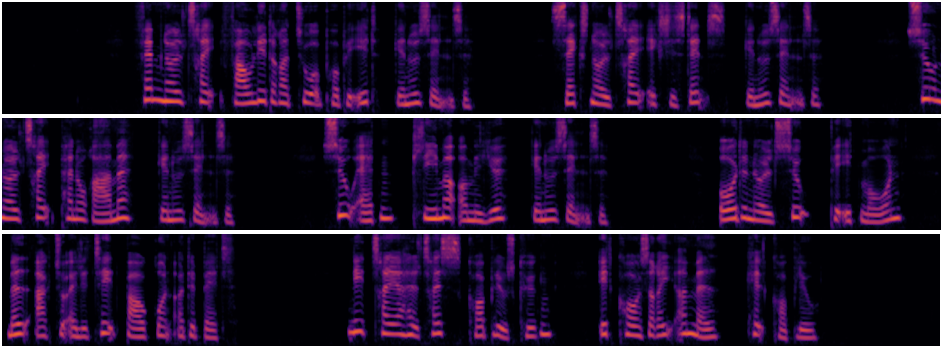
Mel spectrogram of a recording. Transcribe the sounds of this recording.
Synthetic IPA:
fem̰nɔ̽lt͡sʰʁɛ̰ːfɑ̈ʊlit͡seʁɑ̈t͡sʰuɐ̰pʰɒ̽pʰe̝ʔe̝d̥ɡ̥enuð̞ˠsen̰l̩sə | seɡ̥snɔ̽lt͡sʰʁɛ̰ːʔeɡ̥sisd̥en̰sɡ̥enuð̞ˠsen̰l̩sə | syʊ̰nɔ̽lt͡sʰʁɛ̰ːpʰæno̝ʁɑ̈mæ | ɡ̥enuðˠsen̰l̩sə | syʊ̰æd̥n̩kʰliːmæʔɒ̽miljø | ɡ̥enuð̞ˠsen̰l̩sə | ɔ̽ːd̥ənɔ̽lsyʊ̰pʰe̝ʔe̝d̥mɒːn | með̞ˠɑ̈ɡ̥t͡sʰuʔælit͡sʰe̝̰ːd̥̚b̥ɑ̈ʊɡ̥ʁɔ̽n̰ɒ̽d̥e̝b̥æd̥ | nḭːt͡sʰʁɛ̰ːɒ̽ɦælt͡sʰʁɛskʰɒ̽b̥liʊskʰøɡ̥n̩ | e̝d̥̚kʰɒːsəʁḭːʔɒ̽mæðˠ | kʰel̰̥̚kʰɒ̽b̥liʊ

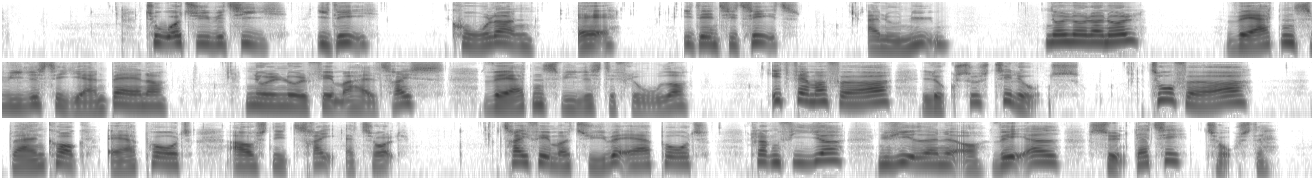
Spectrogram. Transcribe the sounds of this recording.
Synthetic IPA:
t͡sʰo̝̰ːɒt͡sʰyːʋət͡sʰḭː | id̥e̝̰ː | kʰo̝ːlɐn | ɛ | id̥ent͡sʰit͡sʰe̝̰ːd̥ | æno̝ny̰ːm | nɔ̽lnɔ̽lɒnɔ̽l | ʋæɐd̥n̩sʋiləsd̥əjæɐnb̥ɛːnɐ | nɔ̽lnɔ̽lfem̰ɒ̽ɦælt͡sʰʁɛs | ʋæɐd̥n̩sʋiləsd̥əflo̝ːð̞ˠɐ | ʔe̝d̥femɒ̽fɶɐ | loɡ̥sust͡sʰe̝lo̰ns | t͡sʰo̝̰ːfɶɐ | b̥ʁankʰɒɡ̥ʔæɐpʰɒːd̥ʔɑ̈ʊsnid̥̚t͡sʰʁɛ̰ːæt͡sʰɒ̽l̰ | t͡sʰʁɛ̰ːfem̰ɒ̽t͡sʰyːʋəʔæɐpʰɒːd̥ | kʰlɒ̽ɡ̥n̩fiːɐ | nyhe̝ð̞ˠɐnəʔɒ̽ʋḛːɐð̩ˠ | sœn̰d̥æt͡sʰe̝t͡sʰɒ̰ːsd̥æ

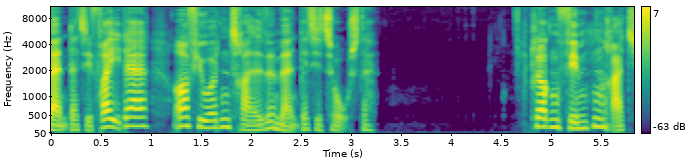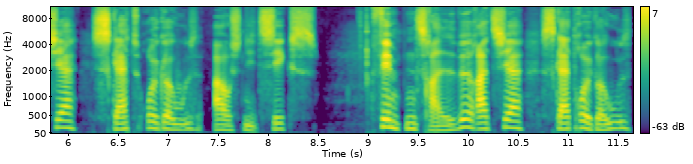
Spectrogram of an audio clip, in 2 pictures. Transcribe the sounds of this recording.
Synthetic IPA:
mæn̰d̥æt͡sʰe̝lfʁɛ̰ːd̥æ | ʔɒ̽fjo̝ɐd̥n̩t͡sʰʁað̞ˠʋəmæn̰d̥æt͡sʰe̝lt͡sʰɒ̰ːsd̥æ | kʰlɒ̽ɡ̥n̩femd̥n̩ʁḁæ | sɡ̥æd̥ʁœɡ̥ɐuð̞̰ˠɑ̈ʊsnid̥seɡ̥s | femd̥n̩t͡sʰʁaðˠʋəʁad̥ɕæ | sɡ̥æd̥ʁœɡ̥ɐuð̰ˠ

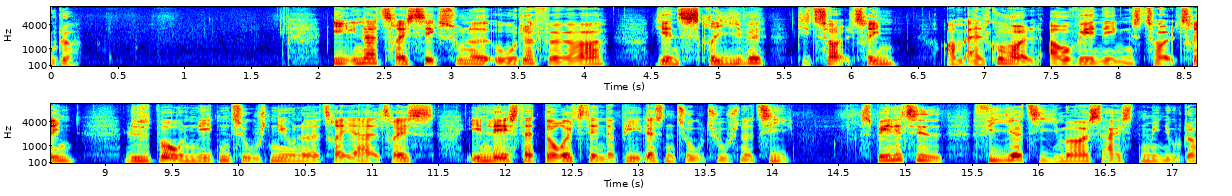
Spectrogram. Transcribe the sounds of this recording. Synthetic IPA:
ɾɐ | e̝nhæt͡sʰʁasːeɡ̥shunɐð̞̩ˠʔɔ̽ːɾəɒ̽fɶɐ | jensɡ̥ʁiːʋə | d̥it͡sʰɒ̽l̰t͡sʰʁin | ʔɒ̽mʔælkʰo̝hɒ̽lɑ̈ʊʋen̰e̝ŋn̩st͡sʰɒ̽l̰t͡sʰʁin | lyðˠb̥ɔ̽ʊ̰n̩ːe̝d̥n̩t͡sʰṵːsn̩ihunɐð̞ˠɒt͡sʰʁɛ̰ːɒhælt͡sʰʁas | ʔe̝nlḛːsd̥æd̥ɒʁi̥send̥ɐpʰe̝̰ːd̥ɐsn̩t͡sʰo̝̰ːt͡sʰṵːsn̩ɒ̽t͡sʰḭː | sb̥e̝lət͡sʰið̞̰ˠ | fiːɐt͡sʰiːmɐɒ̽sɑ̈ɪsd̥n̩minud̥ɐ

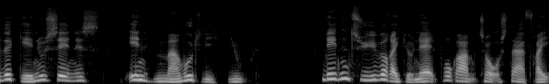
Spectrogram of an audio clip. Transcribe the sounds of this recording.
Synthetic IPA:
ʋəɡ̥enusen̰əs | ʔe̝nmɑ̈muðˠlijṵːl | ne̝d̥n̩t͡sʰyːʋəʁɛɡ̥ijo̝nɛ̰ːlpʰʁo̝ɡ̥ʁɑ̈m̰t͡sʰɒ̰ːsd̥ɐæɐfʁɛ̰

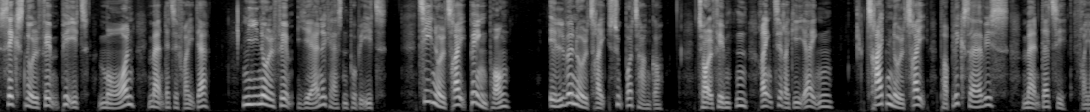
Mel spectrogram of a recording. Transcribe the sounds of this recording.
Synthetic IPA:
seɡ̥snɔ̽lfem̰pʰe̝̰ːe̝d̥mɒːn | mæn̰d̥æt͡sʰe̝fʁɛ̰ːd̥æ | nḭːnɔ̽lfem̰jæɐnəkʰæsn̩pʰɒ̽b̥e̝̰ːed̥ | t͡sʰḭːnɔ̽lt͡sʰʁɛ̰ːpʰeŋn̩pʰɒ̽ŋ | elʋənɔ̽lt͡sʰʁɛ̰ːsṵːb̥ɐt͡sʰɑ̈ŋɡ̥ɐ | t͡sʰɒ̽l̰femd̥n̩ʁeŋ̰t͡sʰe̝lʁɛɡ̥e̝̰ːɐʁeŋn̩ | t͡sʰʁad̥n̩ːɔ̽lt͡sʰʁɛ̰ː | pʰɒb̥liɡ̥sæɐʋis | mæn̰d̥æt͡sʰe̝ | fʁ

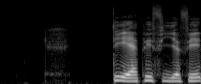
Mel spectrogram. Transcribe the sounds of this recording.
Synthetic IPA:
d̥e̝ːæɐpʰe̝fiːɐfe

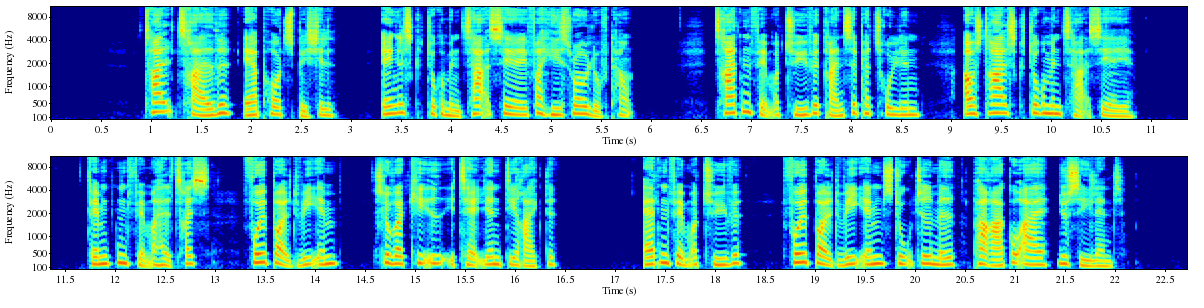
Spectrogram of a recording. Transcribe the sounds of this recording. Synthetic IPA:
t͡sʰɒl̰t͡sʰʁaðˠʋəæɐpʰɒ̰ːd̥sb̥e̝ɕəl | eŋ̰l̩sɡ̥d̥o̝kʰument͡sʰɑ̰̈ːse̝ɐ̰jəfʁɑ̈ɦisʁoʊlɔ̽fd̥hɑ̈ʊ̰n | t͡sʰʁad̥n̩femɒ̽t͡sʰyːʋəɡ̥ʁansəpʰæt͡sʰʁuljən | ʔɑ̈ʊsd̥ʁɑ̰̈ːlsɡ̥d̥o̝kument͡sʰɑ̰̈ːse̝ɐjə | femd̥n̩femʔɒ̽ɦælt͡sʰʁas | fo̝ð̞ˠb̥ɒ̽l̰d̥ʋe̝̰ːʔem | slo̝ʋækʰḭːð̞̩ˠit͡sʰɛ̰ːl̰jənd̥iʁaɡ̥d̥ə | ʔæd̥n̩fem̰ɒ̽t͡sʰyːʋə | fo̝ð̞ˠb̥ɒ̽l̰d̥ʋe̝̰ʔemsd̥ṵd̥jəðˠmeðˠpʰɑ̈ʁɑ̈ɡ̥o̝ʔɑ̈ɪnjuse̝læn̰d̥

